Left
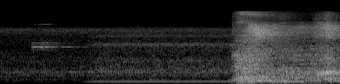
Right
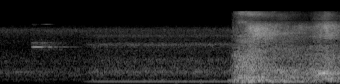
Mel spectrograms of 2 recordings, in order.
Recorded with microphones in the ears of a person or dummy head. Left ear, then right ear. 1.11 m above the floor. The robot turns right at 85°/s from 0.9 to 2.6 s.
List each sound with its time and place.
0.3 s a microwave: 5° left (ahead or behind), 1.9 m
2.3 s a zipper: 5° right (ahead or behind), 1.0 m; by 3.4 s 25° right (ahead or behind), 1.0 m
